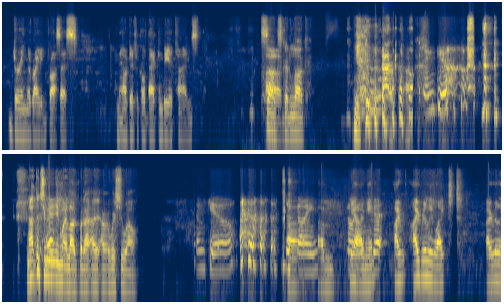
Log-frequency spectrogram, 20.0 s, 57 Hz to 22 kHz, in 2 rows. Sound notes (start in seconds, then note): 7.0 all laughing; 9.5 laughing; 14.7 laughs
